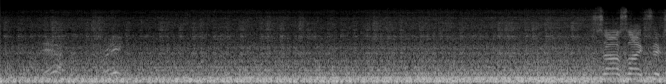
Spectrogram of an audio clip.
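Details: 1935 Chevy Master, newly installed 409 stroker V8 at first start-up on jack stands running in the differential: lumpy but even idle firing steadily with no knock, tick or misfire; oil pressure and temperature good, so the idle is normal.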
